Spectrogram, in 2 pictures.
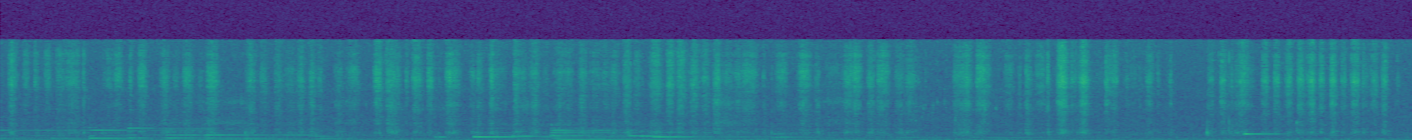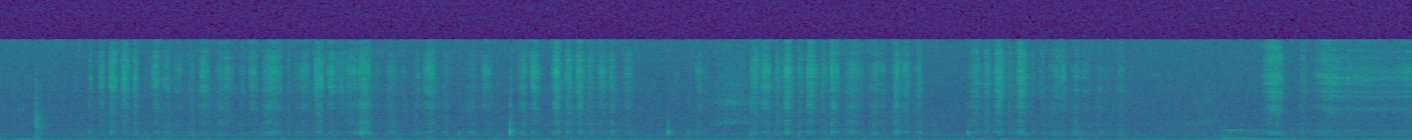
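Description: Pastel pencil scratching lightly over Pastelmat board in short, quick strokes, a faint run of small ticks throughout. A few soft background-music notes sound in the first several seconds over a steady low hum.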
